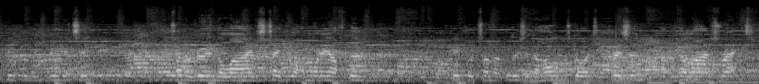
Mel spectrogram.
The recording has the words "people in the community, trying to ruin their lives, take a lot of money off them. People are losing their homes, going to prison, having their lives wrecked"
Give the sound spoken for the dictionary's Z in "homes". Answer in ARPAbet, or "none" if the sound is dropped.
Z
